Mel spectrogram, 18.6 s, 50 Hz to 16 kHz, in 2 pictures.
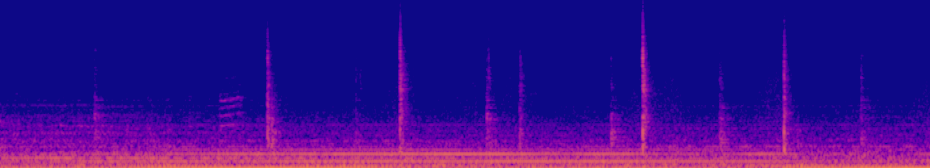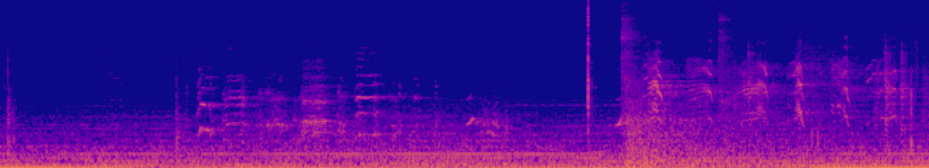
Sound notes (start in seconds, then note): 15.6 monkey screeches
